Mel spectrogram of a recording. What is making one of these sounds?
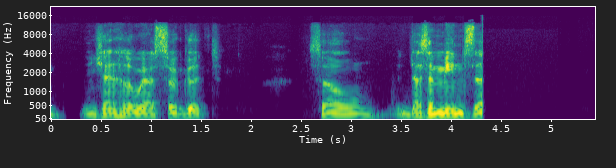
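A middle-aged man speaks calmly into a microphone at close range.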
